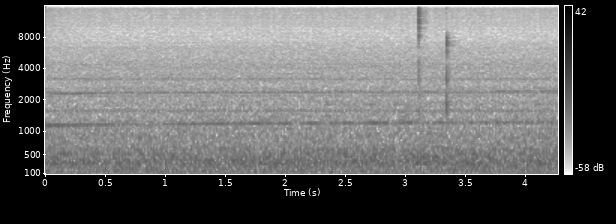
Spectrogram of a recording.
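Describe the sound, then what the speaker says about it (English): Steady broadband aircraft engine drone from Microsoft Flight Simulator 2020 during a Hong Kong flight, a constant low rumble with a faint whine, two brief high clicks near the end, no talking. "This aircraft sounds pretty good too."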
